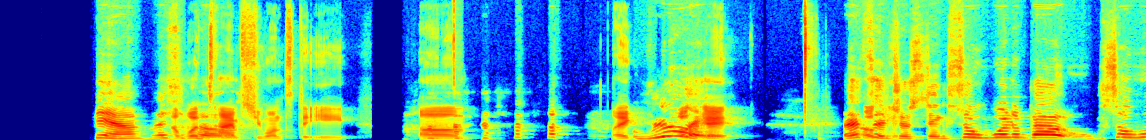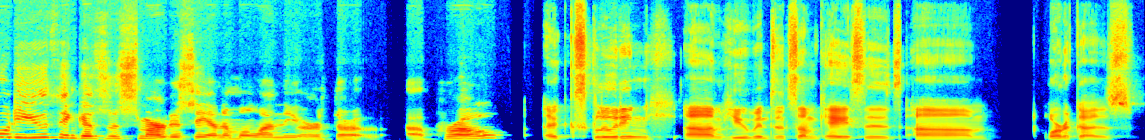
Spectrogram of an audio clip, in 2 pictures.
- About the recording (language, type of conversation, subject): English, unstructured, How might understanding animal communication change the way we relate to other species?
- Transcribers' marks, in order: laugh; surprised: "Really?"; other background noise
